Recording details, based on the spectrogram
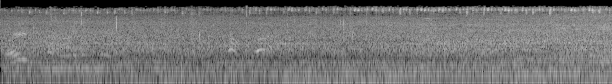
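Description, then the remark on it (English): A car engine idles with a steady, low rumble that holds throughout, with faint, indistinct voices in the background. “Who's leaving? Who started their car?”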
